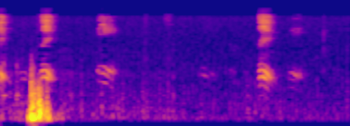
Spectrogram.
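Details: Feeding crows in a group; a loud low thump opens, then scattered harsh caws, one clearer rasping caw standing out later over quiet background.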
